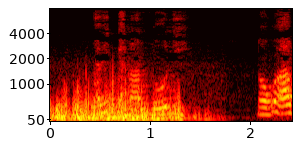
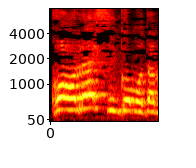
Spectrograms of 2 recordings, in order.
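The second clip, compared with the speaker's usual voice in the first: 1 emphatic call; 5 semitones higher, 5 dB louder than usual. Real, not acted. Loud mocking rant.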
